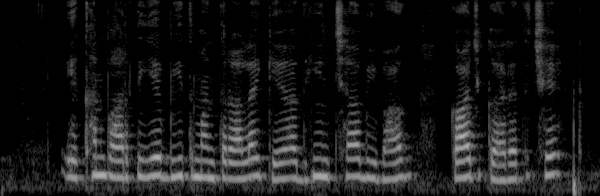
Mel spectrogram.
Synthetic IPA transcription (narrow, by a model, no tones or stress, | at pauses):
ekʰənbʱaɾt̪ijəbit̪mənt̪ɾaləjkeəd̪ʱit͡ʃʰabibʱaɡkad͡ʒkəɾɛt̪t͡ʃʰɛ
